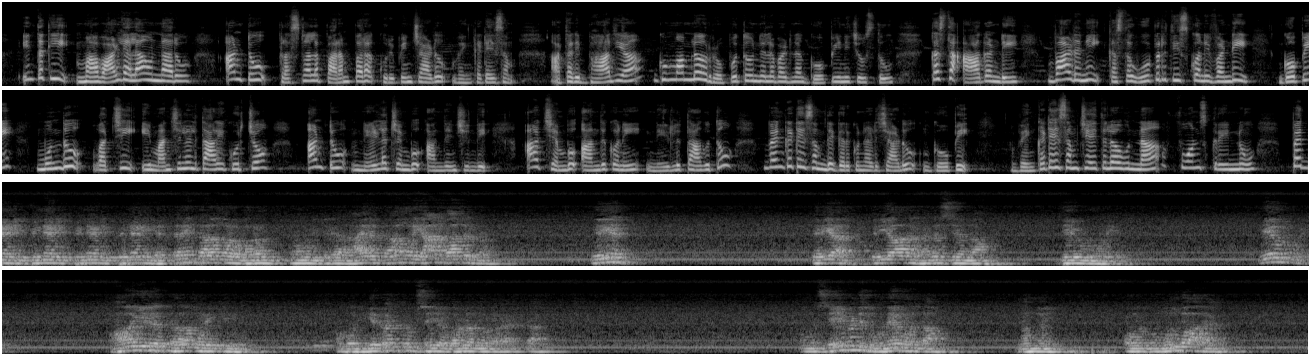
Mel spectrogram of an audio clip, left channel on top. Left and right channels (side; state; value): both; different; correlation 0.00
